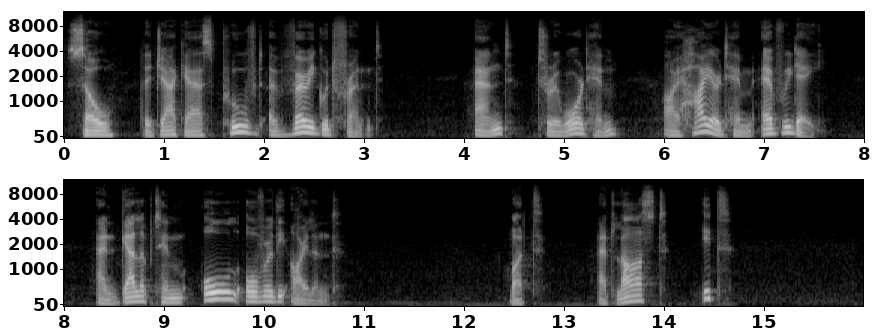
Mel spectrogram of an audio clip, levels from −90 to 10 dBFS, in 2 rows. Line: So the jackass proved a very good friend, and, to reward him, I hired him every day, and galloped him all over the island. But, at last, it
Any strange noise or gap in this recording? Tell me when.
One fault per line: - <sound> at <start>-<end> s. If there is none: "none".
none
